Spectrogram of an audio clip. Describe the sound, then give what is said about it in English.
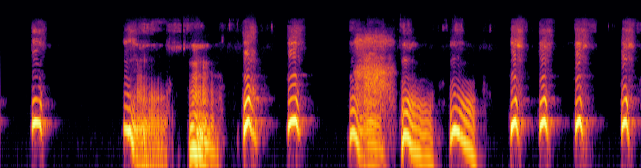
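A person imitates the whimpers of Dennis, a dog, dreaming in his sleep: about a dozen short, muffled yips and woofs, a few stretched into whiny pitch-bending cries, fairly loud, with no talking. “When he's dreaming, he'll just suddenly hear.”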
